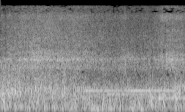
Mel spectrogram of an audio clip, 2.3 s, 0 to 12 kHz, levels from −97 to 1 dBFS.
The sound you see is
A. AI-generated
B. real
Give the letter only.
B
